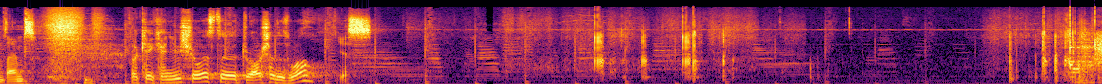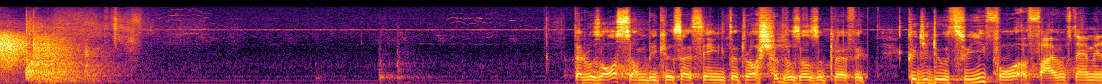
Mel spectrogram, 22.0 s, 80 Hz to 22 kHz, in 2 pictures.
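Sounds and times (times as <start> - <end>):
background music with steady beat: 0.0 - 10.6
pool balls knocking and dropping: 10.1 - 12.5, 14.8 - 15.3
cue striking cue ball: 10.8 - 12.3.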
